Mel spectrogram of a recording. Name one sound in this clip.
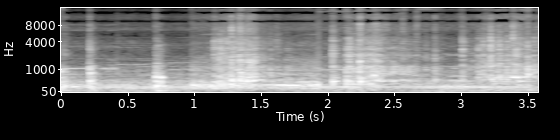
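Ice cubes rattle as they are scooped into plastic cups.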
